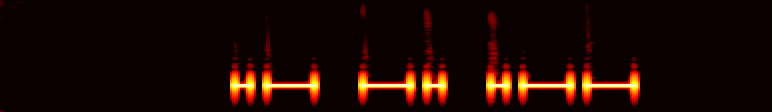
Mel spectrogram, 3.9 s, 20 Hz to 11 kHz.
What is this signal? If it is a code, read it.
Morse code, heard as a keyed tone, about 15 wpm, 700 Hz. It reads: ANW
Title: USA Call Sign Postfixes - 3 Letters 15wpm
